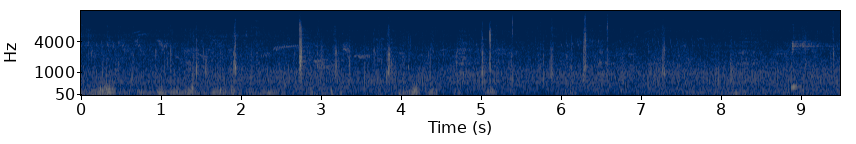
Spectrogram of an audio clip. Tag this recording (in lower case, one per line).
footsteps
